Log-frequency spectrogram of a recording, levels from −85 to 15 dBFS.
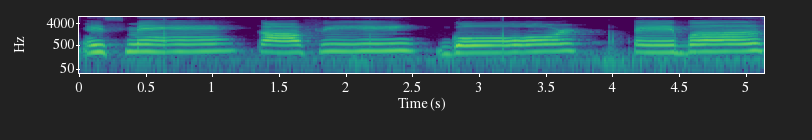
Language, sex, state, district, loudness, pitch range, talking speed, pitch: Hindi, female, Punjab, Fazilka, -13 LUFS, 260-285 Hz, 60 wpm, 275 Hz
